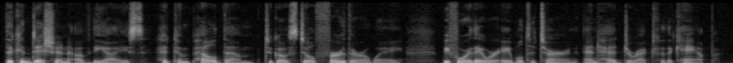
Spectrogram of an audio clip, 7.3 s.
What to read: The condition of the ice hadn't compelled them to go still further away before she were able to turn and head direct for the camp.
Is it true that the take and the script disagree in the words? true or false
true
